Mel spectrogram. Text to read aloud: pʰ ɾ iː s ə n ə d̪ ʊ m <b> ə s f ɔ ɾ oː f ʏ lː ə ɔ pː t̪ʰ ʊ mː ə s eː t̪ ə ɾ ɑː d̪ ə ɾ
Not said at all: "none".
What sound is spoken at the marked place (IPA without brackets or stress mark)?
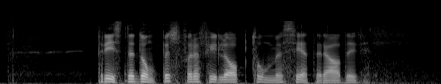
p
